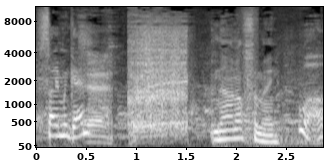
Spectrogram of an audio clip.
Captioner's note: blender whirs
